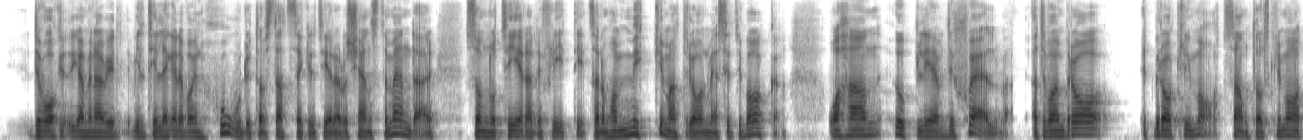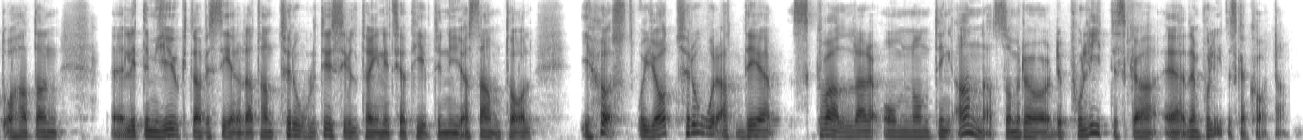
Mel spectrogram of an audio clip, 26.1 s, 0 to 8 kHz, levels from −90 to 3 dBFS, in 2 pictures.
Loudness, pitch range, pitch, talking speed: -21 LUFS, 95-115 Hz, 105 Hz, 165 wpm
